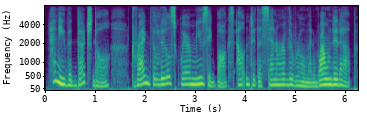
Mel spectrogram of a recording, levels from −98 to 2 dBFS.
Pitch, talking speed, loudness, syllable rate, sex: 185 Hz, 200 wpm, -18 LUFS, 5.1 syllables/s, female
